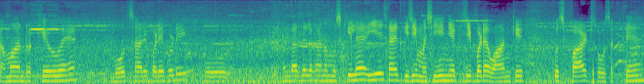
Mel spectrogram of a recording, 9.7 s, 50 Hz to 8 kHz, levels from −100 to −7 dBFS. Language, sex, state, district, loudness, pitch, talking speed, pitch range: Hindi, male, Bihar, Vaishali, -16 LUFS, 170 Hz, 155 wpm, 160-180 Hz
